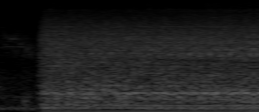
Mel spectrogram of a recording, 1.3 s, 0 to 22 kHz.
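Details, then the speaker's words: Nissan X-Trail T31 with a P0303 cylinder 3 misfire, after earlier spark plug replacement and now all ignition coils replaced; the engine catches instantly and settles into an even, steady idle with no misfire; normal idle. "Smooth as, hey. Of course we need to clear the fault codes, we'll do that next, then go for a road test, but I'm happy with those results, hey."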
